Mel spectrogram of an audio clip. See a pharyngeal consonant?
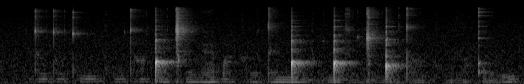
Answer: yes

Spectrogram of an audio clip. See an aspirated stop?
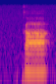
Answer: no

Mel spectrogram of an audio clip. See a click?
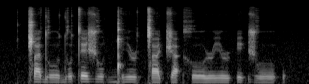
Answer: yes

